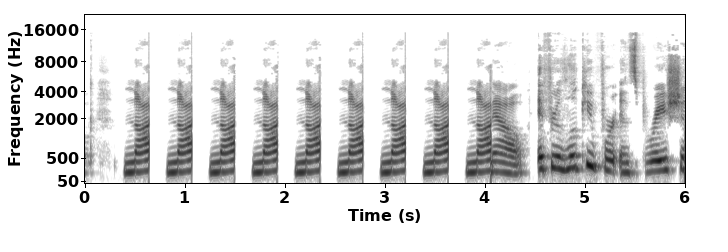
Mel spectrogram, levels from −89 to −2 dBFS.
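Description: The player or stream likely stalled, replaying its last fragment at each retry: a stutter with silent gaps from 0.65 s to 4.07 s. The same 271 ms burst of speech returns eight times, each followed by 156 ms of digital silence, and the audio due there is lost.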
